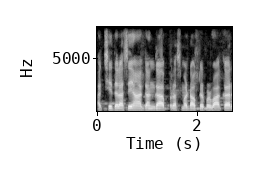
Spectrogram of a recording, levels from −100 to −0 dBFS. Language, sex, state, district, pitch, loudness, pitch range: Hindi, male, Bihar, Jamui, 150 Hz, -15 LUFS, 140-155 Hz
